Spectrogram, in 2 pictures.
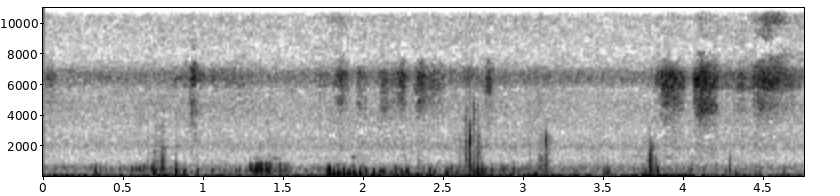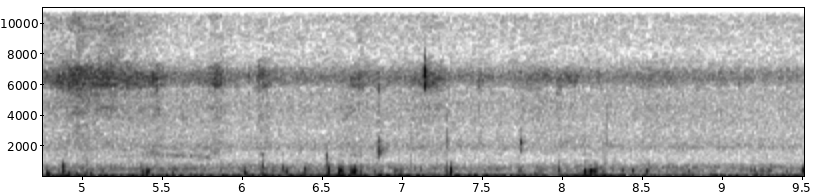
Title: Cute active tummy with some burps at the end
